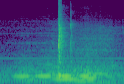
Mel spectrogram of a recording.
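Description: A single sharp click a little past a second in, over a faint low hum that comes in short stretches.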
